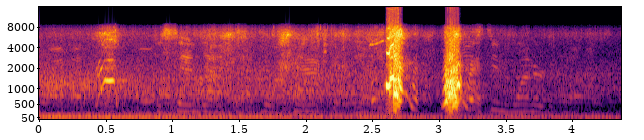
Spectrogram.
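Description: A dog barks twice, loud and sharp, about half a second apart near the end, barking at the helper during Schutzhund protection training.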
